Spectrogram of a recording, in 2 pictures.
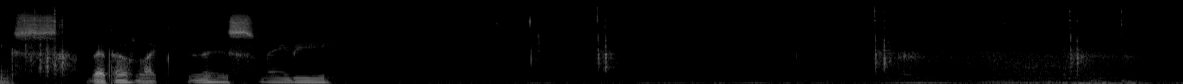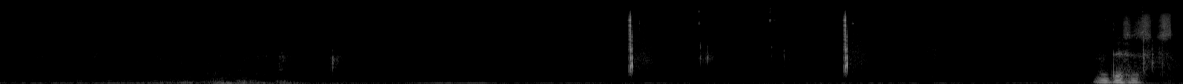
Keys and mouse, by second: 5.1 click, 6.1 n, 8.8 n, 10.0 click, 10.9 n, 11.4-15.3 shift+middle drag, 18.1 click, 18.9 s, 23.4 n.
